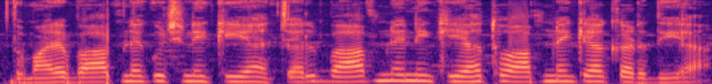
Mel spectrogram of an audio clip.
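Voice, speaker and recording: A woman's voice: medium pitch, fairly even intonation, a little mellow, slight background noise. A woman with a Pakistani Urdu accent giving a religious talk to women, emphatic and scolding, often asking her listeners questions. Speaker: preacher.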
